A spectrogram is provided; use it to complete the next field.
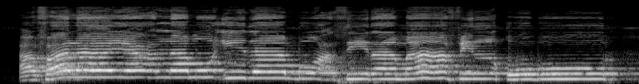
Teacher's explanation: Maka dibaca dengan tarqiq ra.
